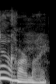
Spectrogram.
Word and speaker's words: Carmi: There's a town in southern Illinois named Carmi. I know. That's how they pronounce it there. It's Carmi.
